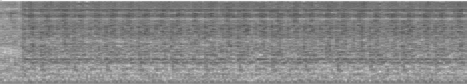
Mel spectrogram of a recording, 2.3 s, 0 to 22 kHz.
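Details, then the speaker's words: 2.8 Duramax Canyon/Colorado diesel after fuel filter change: cranked two or three extra times then fired; even diesel clatter at steady idle, no stumbles or surging; normal idle. "so it it cranked two or three extra times but otherwise fired right out so we're all set"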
